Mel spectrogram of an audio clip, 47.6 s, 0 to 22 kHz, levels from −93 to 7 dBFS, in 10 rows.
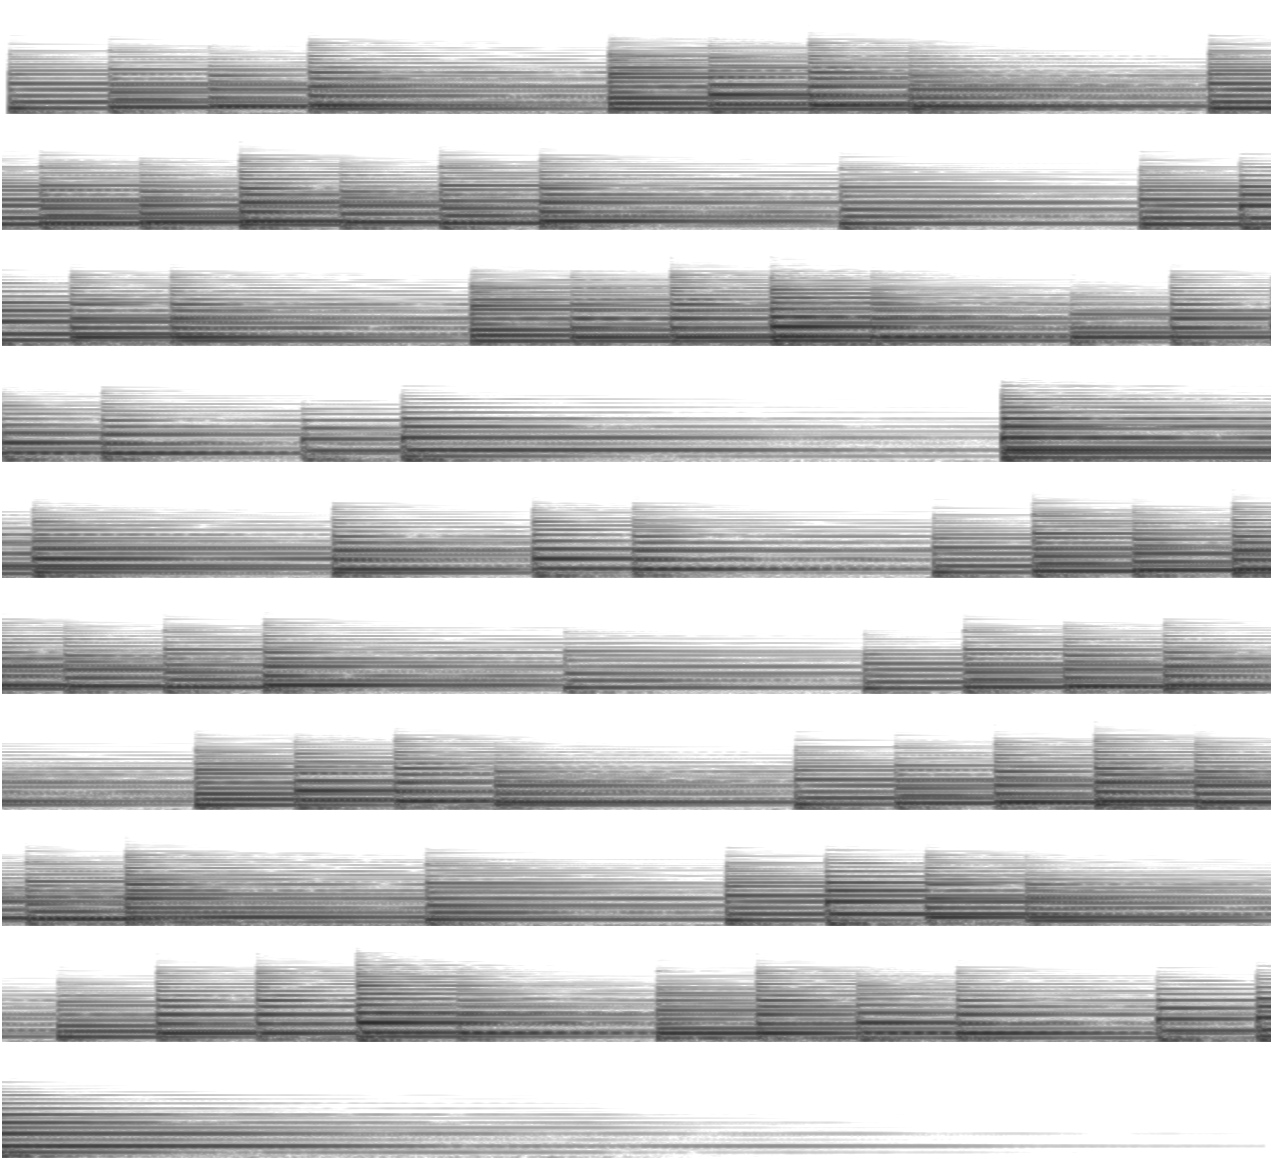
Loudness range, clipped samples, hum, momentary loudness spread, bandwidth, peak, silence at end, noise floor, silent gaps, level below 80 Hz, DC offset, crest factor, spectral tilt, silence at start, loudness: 4 LU; under 0.1%; none; 13 LU; 5.8 kHz; -4 dBFS; 3.1 s; -81 dBFS; none; -48 dBFS; under 0.1%; 18 dB; -9 dB/octave; 0 s; -22 LUFS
